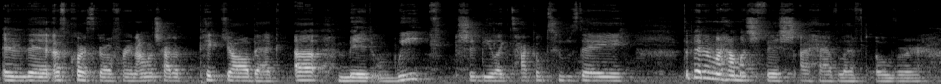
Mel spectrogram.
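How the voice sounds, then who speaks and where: Amid noticeable background noise and audible room echo, a woman with an American accent speaks at a moderate pace in a fairly low pitch with ordinary pitch variation. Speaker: lifestyle vlogger. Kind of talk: casual vlog talk to camera. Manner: quiet, toned down; chatty, filler-heavy.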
